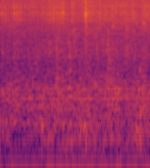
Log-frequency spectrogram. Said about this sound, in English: So here I am, filling with cold water. And I think I'm down to the end of my water cooler.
